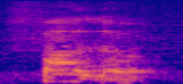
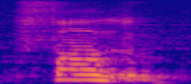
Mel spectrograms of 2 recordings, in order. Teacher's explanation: when this is at the end of a word, usually you do not say O, as in falo. You say U, as in falu.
